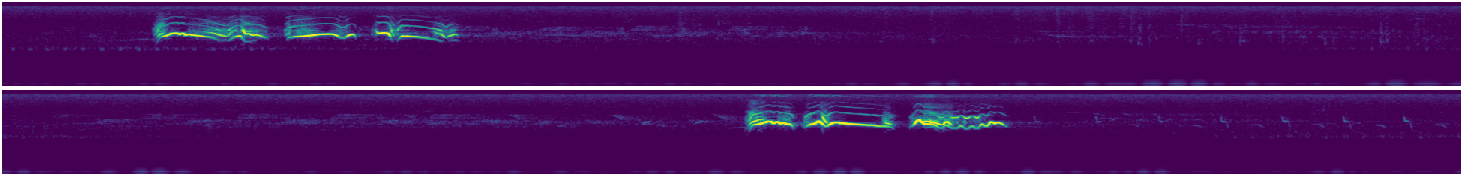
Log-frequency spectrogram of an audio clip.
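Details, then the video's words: In Tennessee, an Eastern bluebird sings two soft, warbled phrases about six seconds apart, each a quick mellow tumble of notes, over a steady faint background hum. "Eastern Bluebird Song"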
